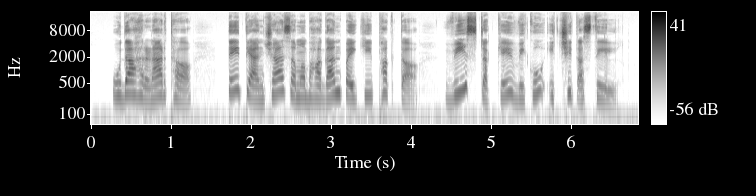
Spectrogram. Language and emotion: Marathi, neutral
